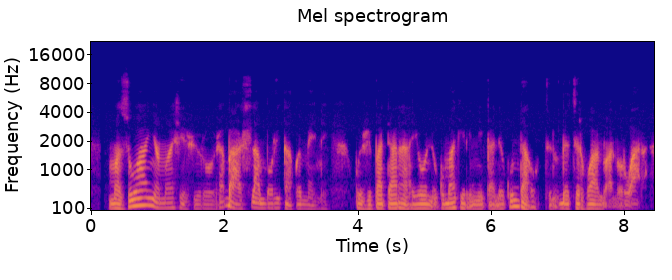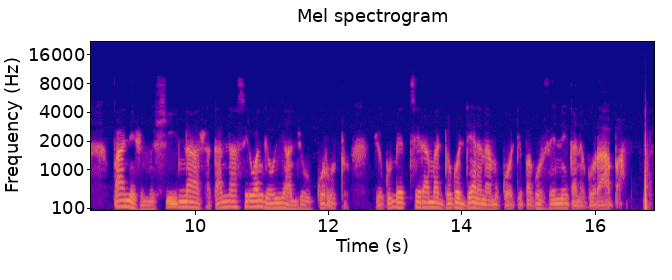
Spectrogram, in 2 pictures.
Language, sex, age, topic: Ndau, female, 50+, health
